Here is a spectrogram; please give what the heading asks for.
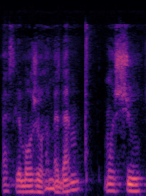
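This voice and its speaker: A husky, brash male cartoon street hustler acted out by a man, teasing and sarcastic in his flirting. The pitch sits in the middle for a man. It sounds like an echoey amateur dub made at home. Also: moderate pace, mellow, soft background music, natural voice. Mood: mocking.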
